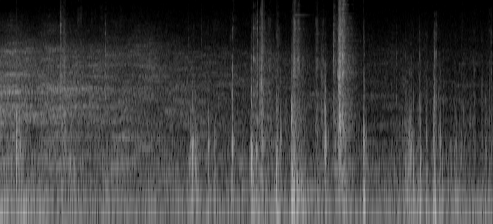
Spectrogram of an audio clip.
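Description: Music fading away over the first couple of seconds. Then a low rumble with scattered clicks and knocks from a handheld phone being carried at a walk.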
